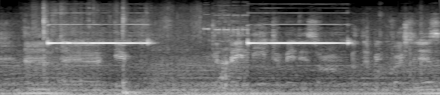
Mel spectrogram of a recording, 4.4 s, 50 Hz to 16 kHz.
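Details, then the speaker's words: Hewescraft 25 Alaskan boat with twin Honda V6 outboards idling; loud, high, steady helm alarm beeps about every two seconds flagging the port engine (engine one), then silenced. "So right now I'm going to just hit this off. Boy, that's a loud beeper."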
